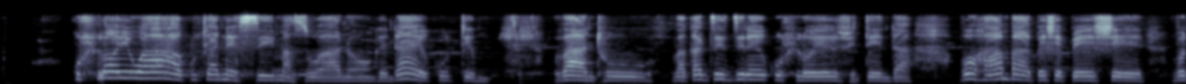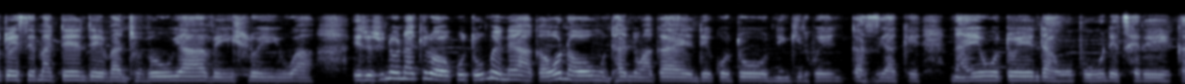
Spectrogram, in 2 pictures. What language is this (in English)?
Ndau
